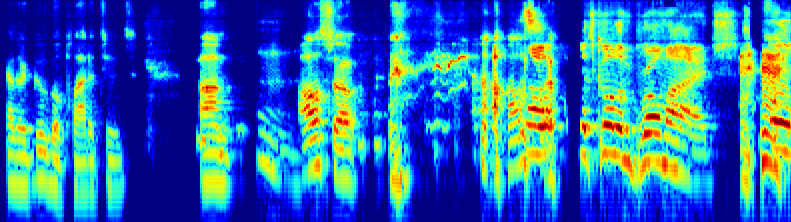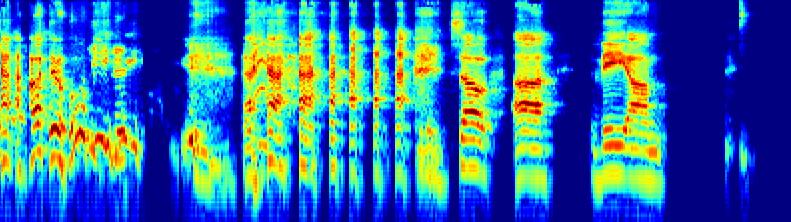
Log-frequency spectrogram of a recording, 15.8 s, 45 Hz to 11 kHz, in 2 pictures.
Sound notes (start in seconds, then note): 3.4 laughing; 3.5 giggling; 7.3 laughing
